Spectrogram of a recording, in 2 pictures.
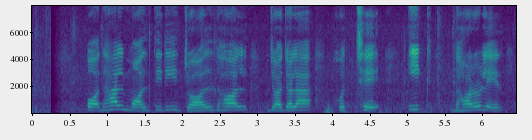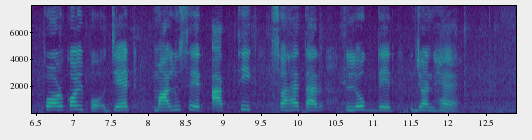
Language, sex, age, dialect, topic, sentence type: Bengali, female, 36-40, Jharkhandi, banking, statement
